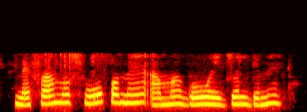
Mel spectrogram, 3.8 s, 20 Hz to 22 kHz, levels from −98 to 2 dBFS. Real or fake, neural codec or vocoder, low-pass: real; none; 3.6 kHz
